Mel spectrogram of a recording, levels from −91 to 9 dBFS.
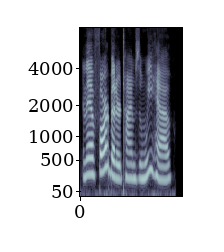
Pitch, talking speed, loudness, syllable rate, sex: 250 Hz, 265 wpm, -16 LUFS, 6.2 syllables/s, female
